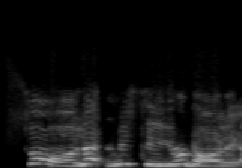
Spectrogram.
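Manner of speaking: high, loud Irish brogue; an Irish priest asking a little girl kindly; Irish priest accent. Retold or imitated. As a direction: put on a thick Irish brogue. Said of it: "I don't do accents well, so excuse the accent".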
